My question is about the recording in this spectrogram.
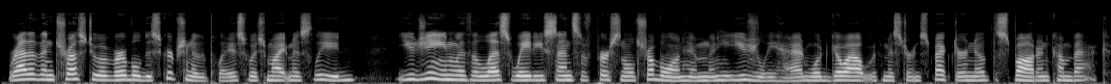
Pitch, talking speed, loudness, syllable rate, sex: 200 Hz, 215 wpm, -17 LUFS, 3.8 syllables/s, female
